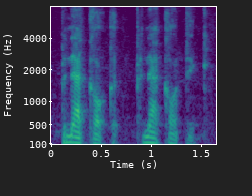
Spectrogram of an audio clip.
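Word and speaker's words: Pnakotic: Narcotic with a silent P. Don't know what that word is. Pnacotic.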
